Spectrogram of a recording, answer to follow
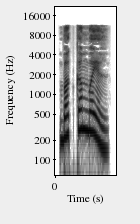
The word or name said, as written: ಬಕ್ಕಂಬಯಲ್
